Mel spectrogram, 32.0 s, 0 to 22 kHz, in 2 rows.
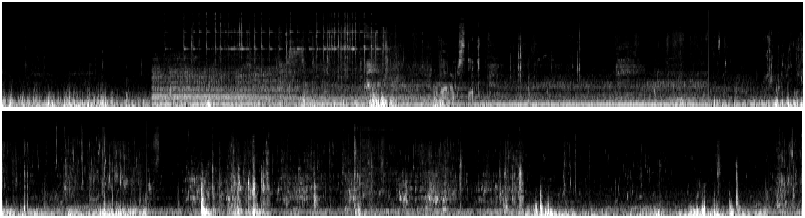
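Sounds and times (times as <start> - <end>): steady low hum: 2.8 - 20.0
paddle splashing through water: 15.2 - 26.5, 31.4 - 32.0.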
